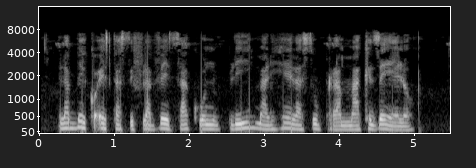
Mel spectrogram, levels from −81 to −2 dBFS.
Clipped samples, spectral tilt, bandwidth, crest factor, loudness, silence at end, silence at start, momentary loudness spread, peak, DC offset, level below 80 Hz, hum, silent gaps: under 0.1%; -5 dB/octave; 8.2 kHz; 18 dB; -23 LUFS; 0.4 s; 0.25 s; 5 LU; -6 dBFS; under 0.1%; -50 dBFS; none; none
